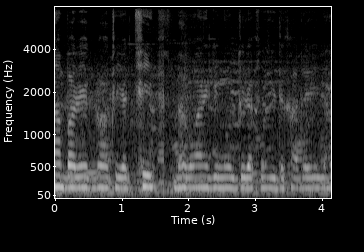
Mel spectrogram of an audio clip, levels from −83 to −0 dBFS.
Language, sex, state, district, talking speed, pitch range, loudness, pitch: Hindi, male, Chhattisgarh, Bilaspur, 230 wpm, 160-170 Hz, -32 LUFS, 165 Hz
